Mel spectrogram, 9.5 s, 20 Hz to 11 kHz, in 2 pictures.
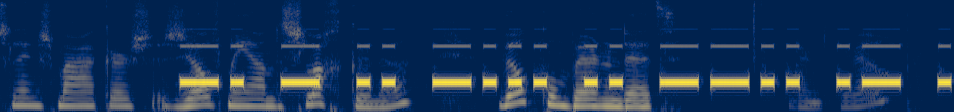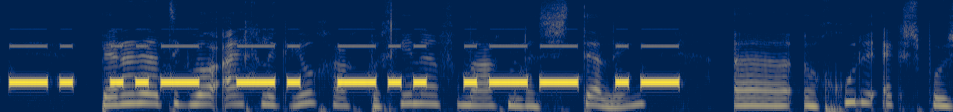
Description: Morse code, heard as a keyed tone, machine-sent, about 19 wpm, 900 Hz, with speech in Dutch. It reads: NTIBIZARUNDWA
